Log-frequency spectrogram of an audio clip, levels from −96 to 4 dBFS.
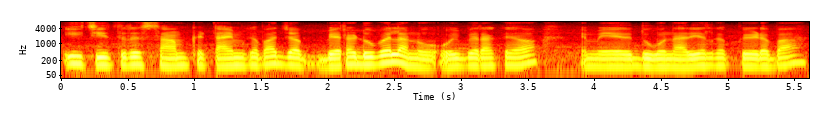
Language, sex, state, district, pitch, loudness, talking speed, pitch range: Hindi, male, Bihar, East Champaran, 130 Hz, -16 LUFS, 215 wpm, 120-140 Hz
